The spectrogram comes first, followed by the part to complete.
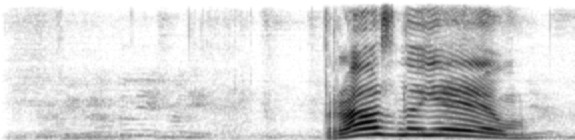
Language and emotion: Russian, positive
